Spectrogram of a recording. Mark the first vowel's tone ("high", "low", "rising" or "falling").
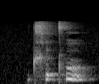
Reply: high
